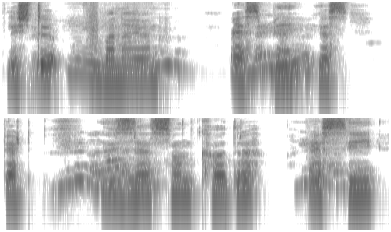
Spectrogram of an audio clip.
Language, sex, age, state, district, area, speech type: Kashmiri, male, 18-30, Jammu and Kashmir, Bandipora, rural, read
